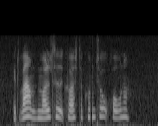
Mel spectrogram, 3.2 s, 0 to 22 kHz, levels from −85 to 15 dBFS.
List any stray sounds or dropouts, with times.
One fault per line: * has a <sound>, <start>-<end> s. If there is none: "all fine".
* has a dropout, 1.8-1.8 s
